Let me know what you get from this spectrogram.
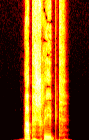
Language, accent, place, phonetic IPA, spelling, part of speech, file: German, Germany, Berlin, [ˈapˌʃʁiːpt], abschriebt, verb, De-abschriebt.ogg
- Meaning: second-person plural dependent preterite of abschreiben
